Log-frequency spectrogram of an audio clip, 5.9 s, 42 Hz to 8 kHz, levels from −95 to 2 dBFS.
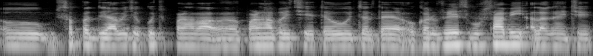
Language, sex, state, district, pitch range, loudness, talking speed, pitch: Maithili, male, Bihar, Purnia, 110-120 Hz, -21 LUFS, 200 wpm, 115 Hz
